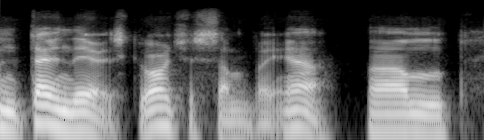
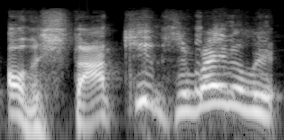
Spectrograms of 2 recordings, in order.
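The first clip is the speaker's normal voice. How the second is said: put-on bright shop girl; 12 semitones higher, faster than usual. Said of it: "she went".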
